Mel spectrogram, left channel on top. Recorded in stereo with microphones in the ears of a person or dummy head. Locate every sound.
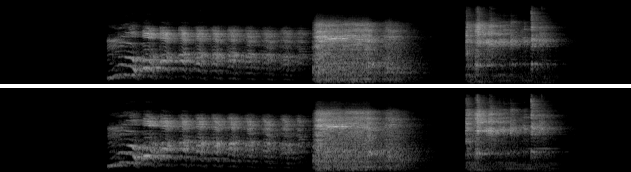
1.1 s laughter: 45° left (ahead or behind), 1.1 m; by 3.0 s 10° right (ahead or behind), 1.1 m
3.1 s a camera shutter: 40° left (ahead or behind), 1.5 m
4.7 s a rattle: 10° right (ahead or behind), 2 m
